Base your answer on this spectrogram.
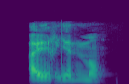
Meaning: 1. aerially 2. in the air
- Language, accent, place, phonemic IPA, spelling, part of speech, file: French, France, Lyon, /a.e.ʁjɛn.mɑ̃/, aériennement, adverb, LL-Q150 (fra)-aériennement.wav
